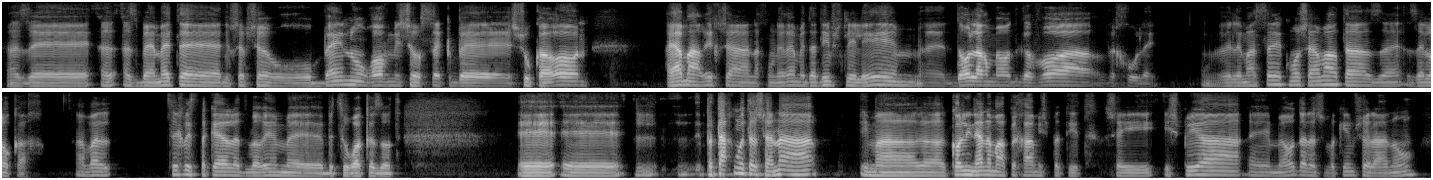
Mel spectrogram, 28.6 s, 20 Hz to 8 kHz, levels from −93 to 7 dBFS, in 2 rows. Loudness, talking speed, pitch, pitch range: -24 LUFS, 100 wpm, 120 Hz, 110-130 Hz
